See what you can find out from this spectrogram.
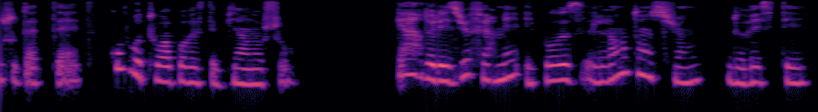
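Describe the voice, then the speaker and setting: Mellow-voiced woman guiding a calm meditation. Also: medium pitch, breathy edge, lo-fi sound. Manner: calm, soothing, instructing gently in short phrases. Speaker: yoga nidra meditation guide. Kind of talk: guided relaxation meditation narration.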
